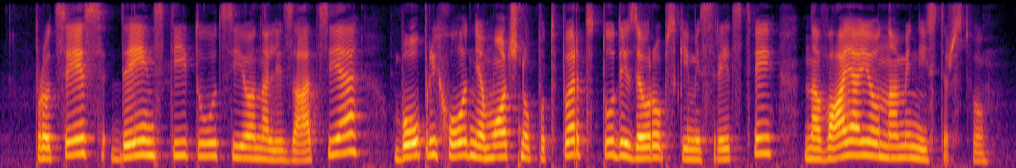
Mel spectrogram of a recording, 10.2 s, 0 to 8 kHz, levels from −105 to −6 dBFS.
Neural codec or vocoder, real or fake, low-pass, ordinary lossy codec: none; real; 7.2 kHz; none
